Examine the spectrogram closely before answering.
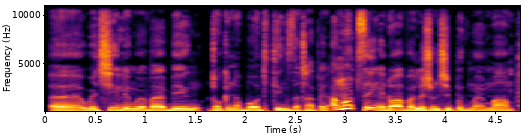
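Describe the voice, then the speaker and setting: A woman's voice: fairly low pitch, fairly even intonation, fast, a little mellow, dry recording. A woman co-hosting a podcast in a studio, talking bluntly and expressively and swearing freely. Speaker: podcast co-host. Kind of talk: casual podcast chat.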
